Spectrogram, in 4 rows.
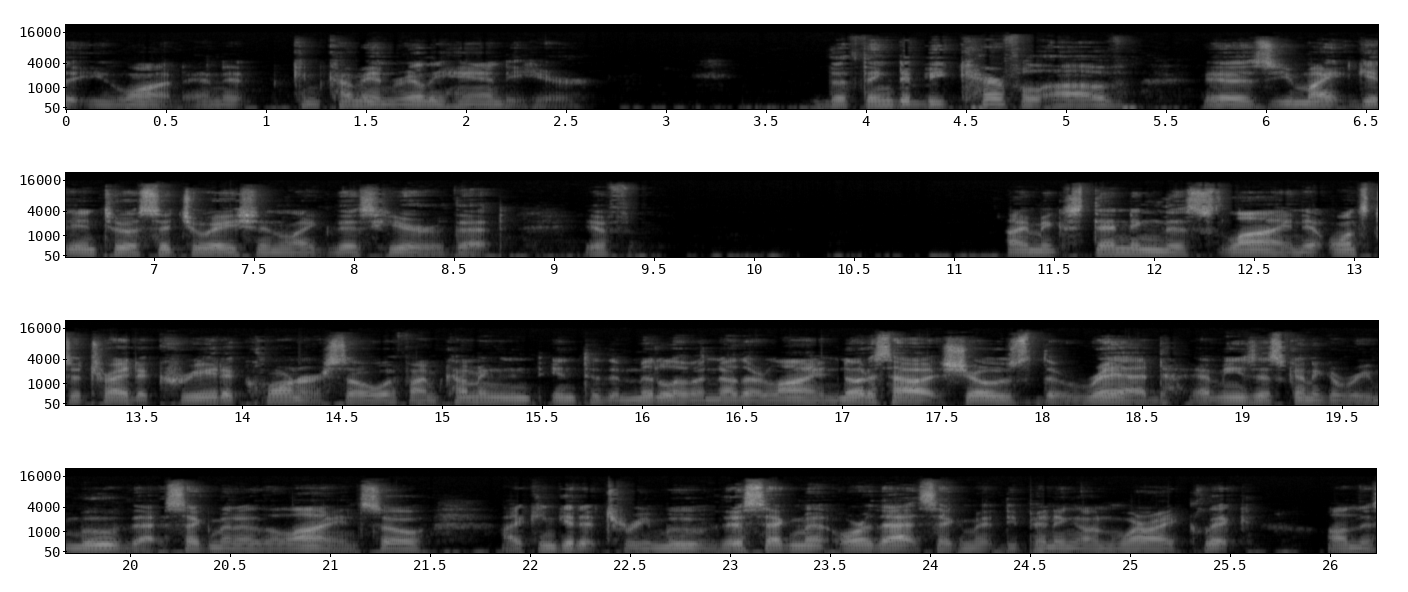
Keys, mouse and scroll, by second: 0.1 click, 1.7 click, 3.2 scroll up 2, 5.2 click, 6.5 click, 7.5 click, 9.8 click, 11.1 scroll down 4, 12.5 click.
